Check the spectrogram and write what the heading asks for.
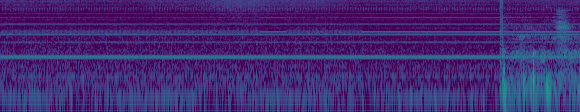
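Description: Quiet pause on a video-call audio feed: a faint steady electronic tone and low hum, with one sharp click shortly before the end.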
